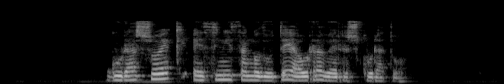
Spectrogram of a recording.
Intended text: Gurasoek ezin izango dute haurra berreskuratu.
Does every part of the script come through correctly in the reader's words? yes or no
yes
